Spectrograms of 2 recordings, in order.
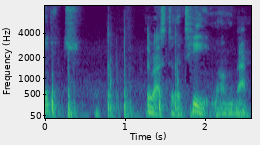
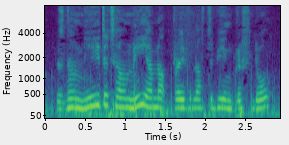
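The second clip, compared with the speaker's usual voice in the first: higher, louder, close to tears; choked up; 8 semitones higher, 6 dB louder than usual. A narrator's reading. Neville to his friends, mildly choked up. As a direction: fight back tears on the words. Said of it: "Neville choked".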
